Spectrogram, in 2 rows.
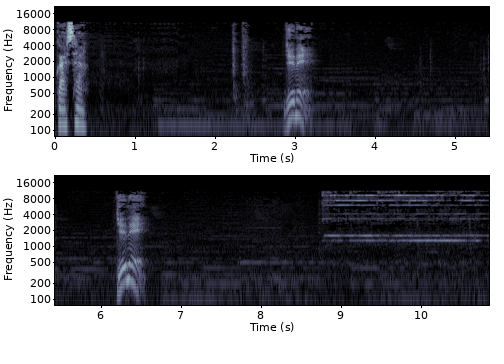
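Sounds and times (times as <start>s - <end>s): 
speech: 0.0s - 0.5s, 2.8s - 3.3s, 6.2s - 6.6s
telephone ringing inside a house: 8.7s - 10.8s.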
